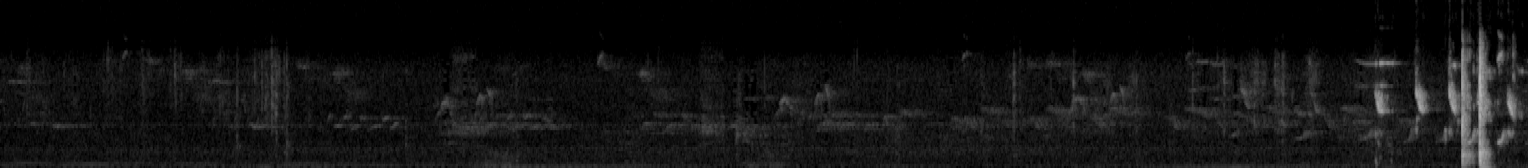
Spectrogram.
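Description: Faint bird chirps over quiet outdoor background. Near the end a bird breaks into a loud, quick run of repeated notes, and a single sharp knock sounds with it.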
